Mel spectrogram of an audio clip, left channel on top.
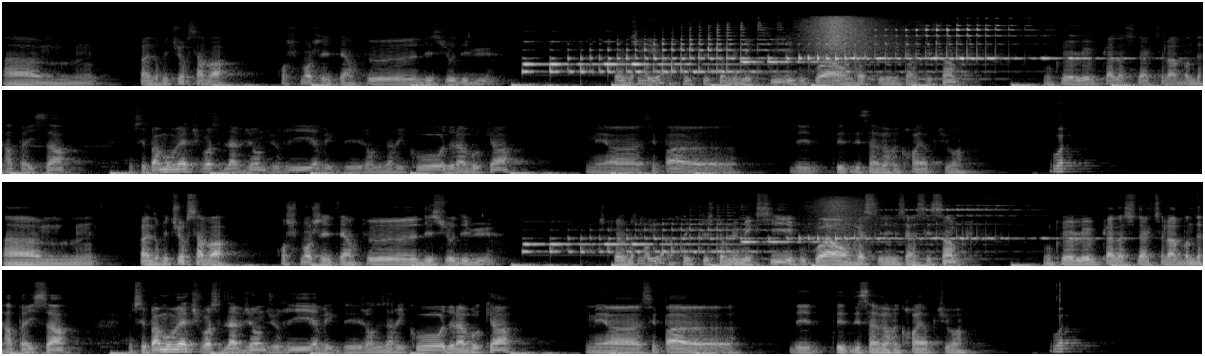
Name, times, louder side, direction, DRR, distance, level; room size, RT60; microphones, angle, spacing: voice 1, 0.0-1.0 1.4-2.3 2.8-5.0 6.1-9.7 10.4-12.7 13.3-17.2 17.8-19.4 19.9-21.7, right 6 dB, 75° right, 0.4 m, -28 dB
sound 1, 2.1-2.5 3.1-3.5 4.1-4.5 5.1-5.5 6.1-6.5 7.1-7.5 8.1-8.5 9.1-9.5 10.1-10.5 11.1-11.5 12.1-12.5 13.1-13.5 14.1-14.5 15.1-15.5 16.1-16.5 17.1-17.5 18.1-18.4 18.9-19.0, equal, 15° left, 1.3 m, -32 dB
sound 2, 5.2-11.3, left 5 dB, 75° left, 0.8 m, -27 dB
voice 2, 6.2-6.6 22.5-22.6, left 1 dB, 35° left, 0.8 m, -32 dB
10.5 x 9.7 x 5.2 m
head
